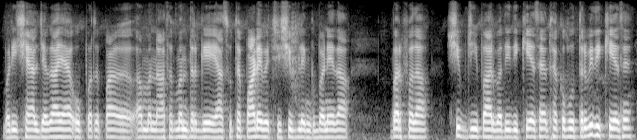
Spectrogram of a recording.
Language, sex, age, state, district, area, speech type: Dogri, female, 45-60, Jammu and Kashmir, Samba, rural, spontaneous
